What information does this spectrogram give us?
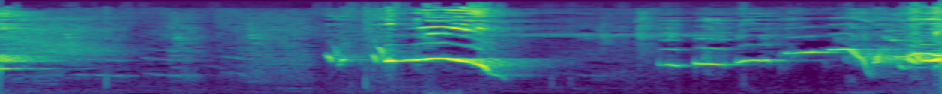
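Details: Black-naped oriole singing: short fluty whistles near the start, then after a pause a loud slurred whistle falling away around the third second, followed by a series of clear rising and level whistled phrases ending in a bright upward note.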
